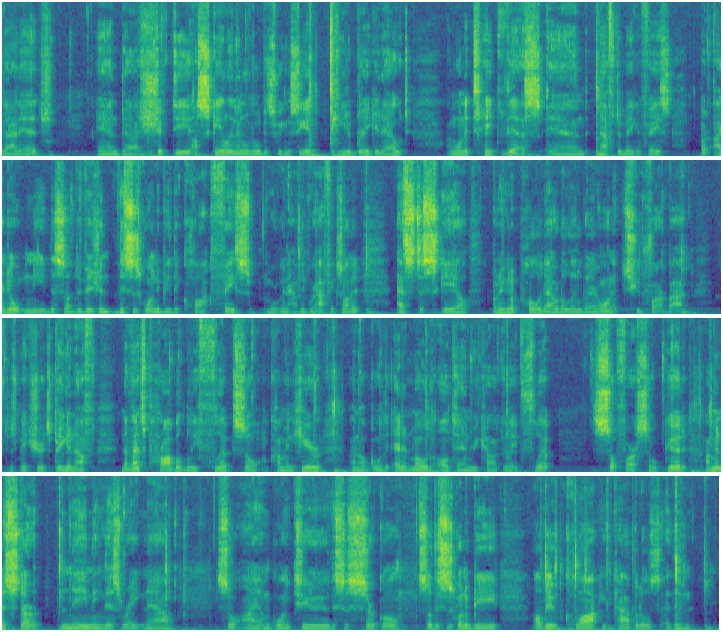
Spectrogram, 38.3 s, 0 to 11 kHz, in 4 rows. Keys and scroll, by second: 1.9 shift+d, 2.5 s, 4.1 p, 4.8 Tab, 7.0 Tab, 7.3 a, 7.9 f, 14.4 s, 18.6 s, 19.9 Tab, 23.3 Tab, 23.6 a, 24.8 alt+n, 25.9 Tab, 28.4 alt+a.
